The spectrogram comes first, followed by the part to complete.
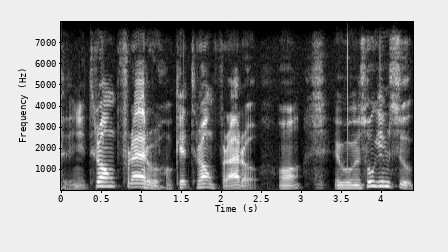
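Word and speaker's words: trompe-l'oeil: 이거 어떻게 발음해야 되니? 트렁프레로.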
